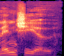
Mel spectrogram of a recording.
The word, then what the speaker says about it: NGO: An NGO. Ngo is pronounced with an e sound.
